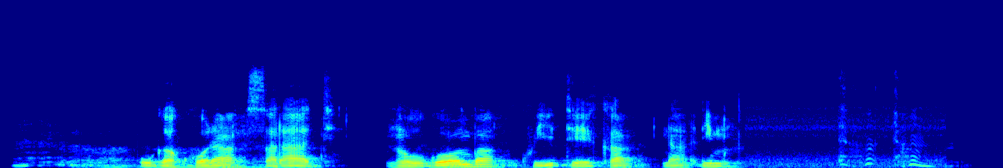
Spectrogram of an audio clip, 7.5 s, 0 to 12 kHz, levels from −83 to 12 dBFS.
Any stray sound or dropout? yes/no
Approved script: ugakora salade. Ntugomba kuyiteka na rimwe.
yes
